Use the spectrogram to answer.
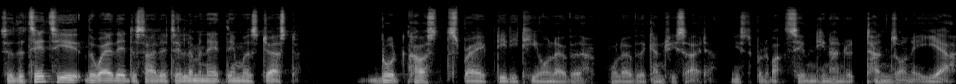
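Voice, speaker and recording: A man's very deep, low voice with vocal fry, ordinary pitch variation, a fairly quick pace, and a dry, close sound with no echo. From Zimbabwe. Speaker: falconer. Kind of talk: interview. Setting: visiting Cape Town.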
